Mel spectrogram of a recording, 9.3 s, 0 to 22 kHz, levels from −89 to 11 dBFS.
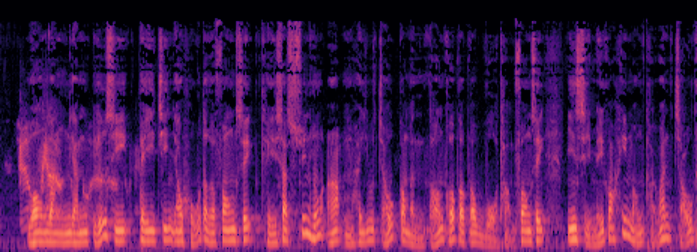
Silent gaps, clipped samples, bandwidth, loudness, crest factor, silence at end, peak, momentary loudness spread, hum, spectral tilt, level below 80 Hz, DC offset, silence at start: none; under 0.1%; 16.5 kHz; -20 LUFS; 18 dB; 0 s; -2 dBFS; 6 LU; none; -6 dB/octave; -46 dBFS; under 0.1%; 0.25 s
